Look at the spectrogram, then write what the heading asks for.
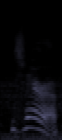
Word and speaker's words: Zverev: Zverev, right?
